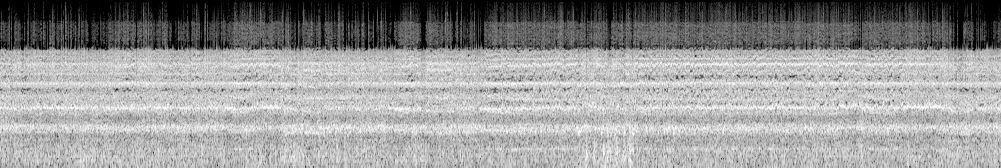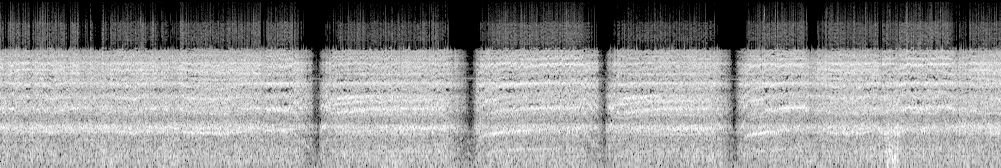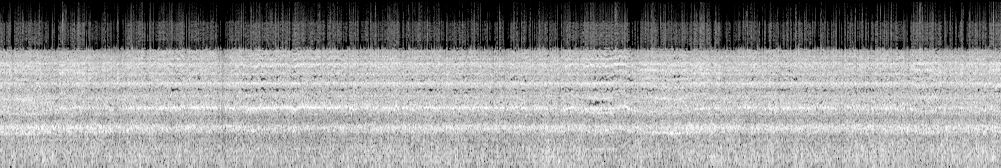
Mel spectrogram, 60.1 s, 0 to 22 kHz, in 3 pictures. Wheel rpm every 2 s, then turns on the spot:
230, 230, 230, 230, 220, 210, 210, 210, 220, 230, 220, 220, 210, 150, 150, 170, 160, 140, 210, 210, 220, 230, 230, 230, 230, 230, 220, 230, 230, 230.
none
